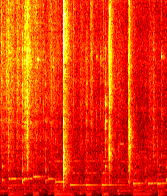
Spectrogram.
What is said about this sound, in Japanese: パチパチパチパチっていったら、火弱めて大丈夫ですよ。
